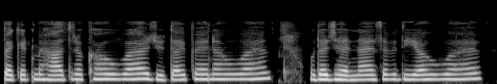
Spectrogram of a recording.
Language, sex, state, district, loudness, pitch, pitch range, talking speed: Hindi, female, Jharkhand, Deoghar, -14 LUFS, 235 Hz, 225-240 Hz, 215 wpm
